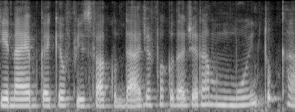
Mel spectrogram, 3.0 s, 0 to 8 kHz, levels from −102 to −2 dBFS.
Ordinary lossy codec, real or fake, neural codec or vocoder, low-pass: none; fake; codec, 16 kHz, 4.8 kbps, FACodec; none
